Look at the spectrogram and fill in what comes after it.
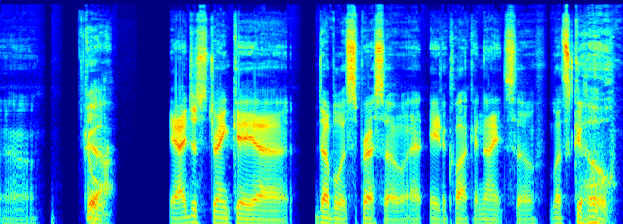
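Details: Adult male speaker; normal speech.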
